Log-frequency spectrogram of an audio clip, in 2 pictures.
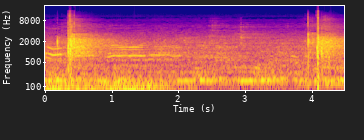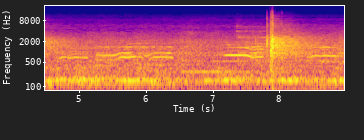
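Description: A group of women sing a slow chant together.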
